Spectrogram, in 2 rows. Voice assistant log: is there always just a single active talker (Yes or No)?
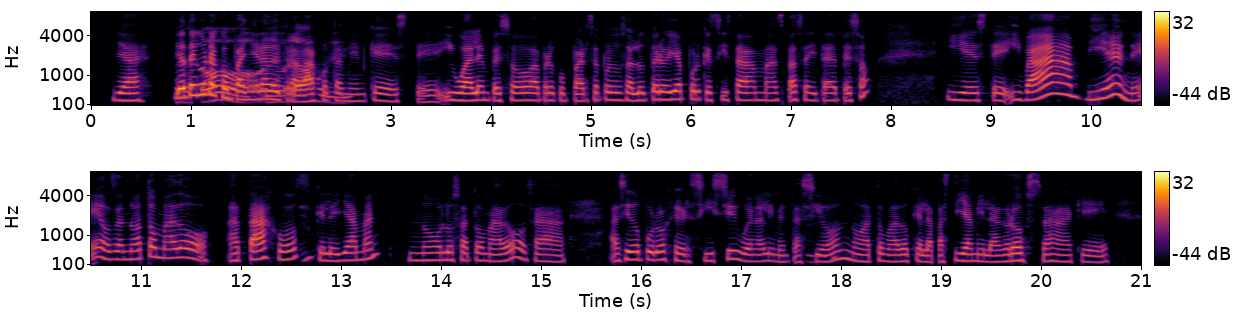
No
